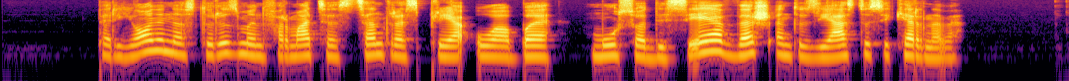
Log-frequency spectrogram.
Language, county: Lithuanian, Vilnius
